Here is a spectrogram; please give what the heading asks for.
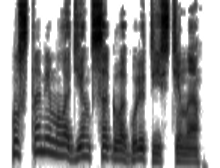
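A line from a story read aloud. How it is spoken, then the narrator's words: Grumbling. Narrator (Russian): пробурчала она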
